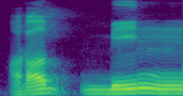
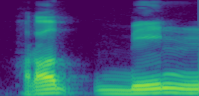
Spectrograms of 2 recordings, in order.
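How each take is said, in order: Both takes have the same delivery.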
